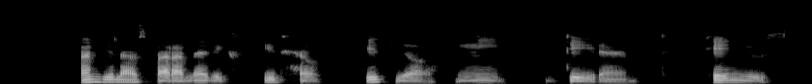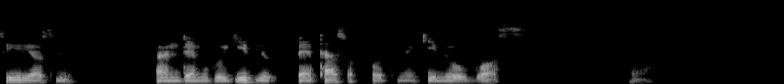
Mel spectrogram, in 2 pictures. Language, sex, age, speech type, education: Nigerian Pidgin, male, 15-29, spontaneous, tertiary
